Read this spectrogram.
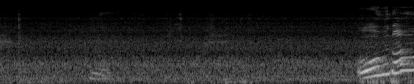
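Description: Trading cards rustle as a boy shuffles them.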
